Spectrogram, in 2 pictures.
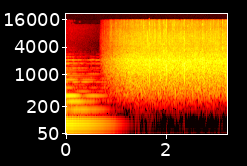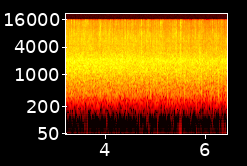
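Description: Piano music ringing out and fading in the first second, then an audience applauding steadily.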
